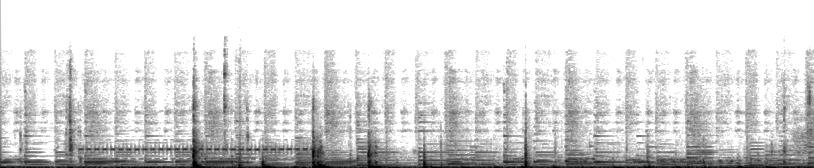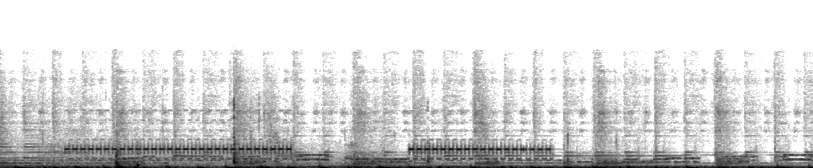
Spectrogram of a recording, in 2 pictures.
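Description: A telephone rings inside the video game Burglin' Gnomes, with repeated electronic ring tones sounding over a busy game soundscape of clicks and background noise.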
